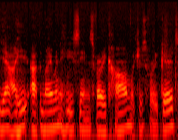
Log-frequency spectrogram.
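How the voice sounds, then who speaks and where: A man speaks at a fairly slow pace and sounds somewhat breathy. His loudness swings widely. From Germany, moved to UK at about eleven. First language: German. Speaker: actor and outdoor activity worker. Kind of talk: casual interview chat. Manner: hesitant, many ums and uhs.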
